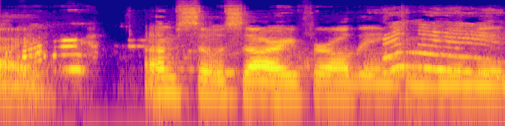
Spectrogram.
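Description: A woman speaks and laughs with animation over an online call.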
